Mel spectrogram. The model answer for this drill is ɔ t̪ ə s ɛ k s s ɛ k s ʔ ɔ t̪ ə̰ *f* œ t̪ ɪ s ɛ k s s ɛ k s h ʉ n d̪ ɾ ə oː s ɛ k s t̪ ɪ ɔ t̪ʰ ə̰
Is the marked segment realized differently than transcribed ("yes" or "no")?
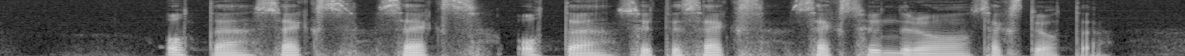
yes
